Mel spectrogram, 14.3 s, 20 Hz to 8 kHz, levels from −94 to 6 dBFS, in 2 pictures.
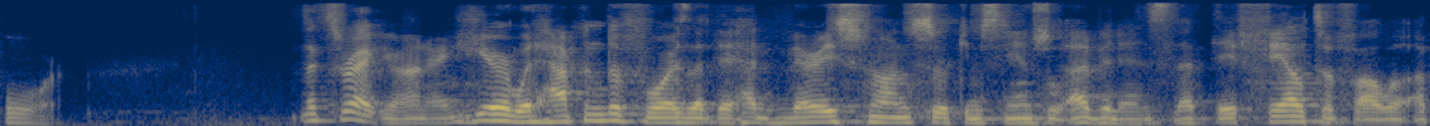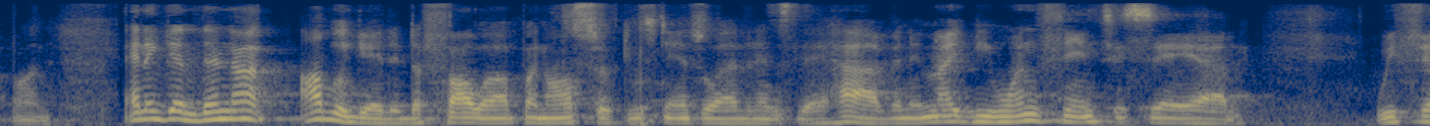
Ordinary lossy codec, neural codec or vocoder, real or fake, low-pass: AAC, 32 kbps; codec, 16 kHz, 2 kbps, X-Codec, HuBERT features, trained on balanced general audio; fake; 7.2 kHz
